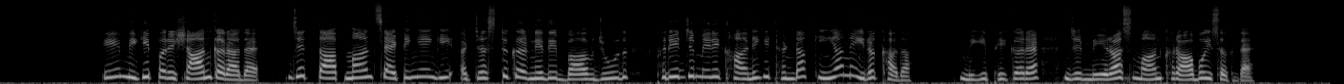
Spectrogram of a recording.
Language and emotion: Dogri, fearful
